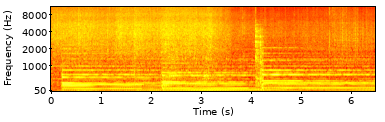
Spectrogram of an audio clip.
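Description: Sliced red onions and peppers sizzling steadily in a hot griddle pan, under soft background music with held chords.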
